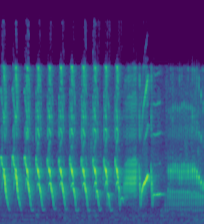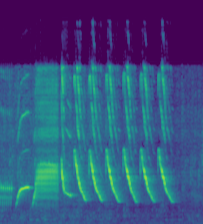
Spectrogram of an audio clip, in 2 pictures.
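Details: Canary singing, meant to train reluctant canaries: a fast series of sharp descending chirps, a short buzzy swelling note, then more loud falling slurs slowing toward the end.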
